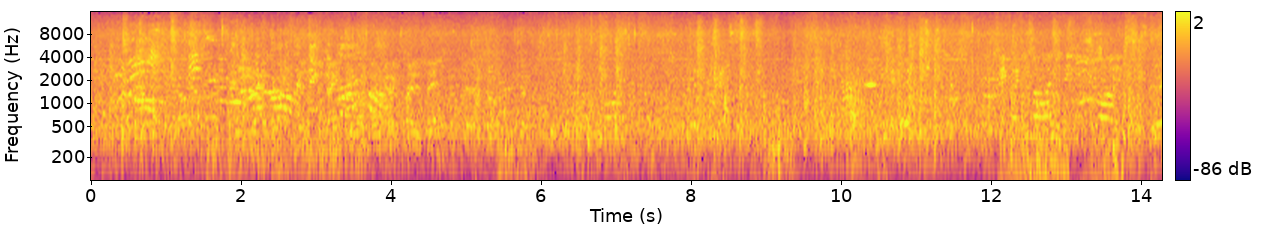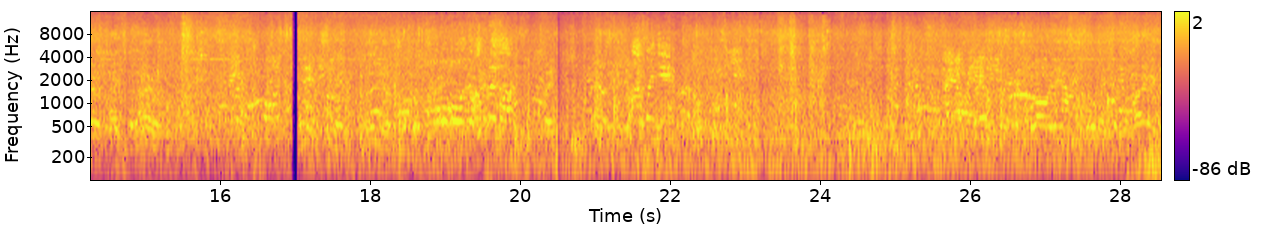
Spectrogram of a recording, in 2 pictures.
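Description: Young children chatter with animation close by.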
